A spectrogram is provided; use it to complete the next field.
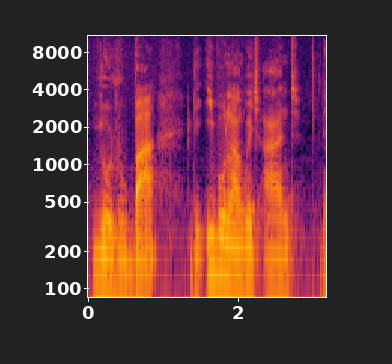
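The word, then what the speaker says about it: Yoruba: Nigeria which is the eura uh which is pro properly pronounced as Yuba the EO language and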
